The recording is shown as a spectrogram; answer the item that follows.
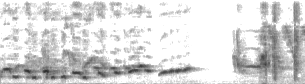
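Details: White-rumped shama song played as a lure to prompt a quiet bird to sing, for morning or afternoon use: a run of clear, warbled whistled notes, a rising slur, a short pause, then a harsh noisy burst.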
